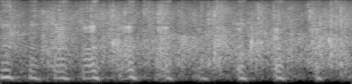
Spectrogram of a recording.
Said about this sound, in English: I feel like somebody wanted to applaud.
